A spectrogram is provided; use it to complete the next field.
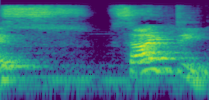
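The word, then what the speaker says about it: psaltery: हम लोग क्या के सल्ट्री पी एस ए एल टीई आर वा पी एस ए एल टीई आर वाई सल्ट्री या पी साइलेंट है इसका अर्थ होता है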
